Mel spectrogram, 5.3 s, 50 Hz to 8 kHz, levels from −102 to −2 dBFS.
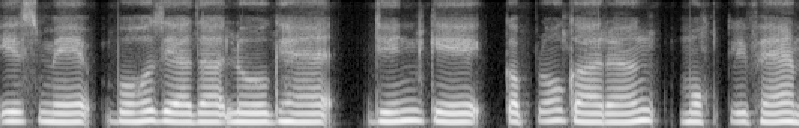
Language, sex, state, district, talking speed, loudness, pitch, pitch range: Hindi, female, Delhi, New Delhi, 125 wpm, -14 LUFS, 205 Hz, 200-215 Hz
